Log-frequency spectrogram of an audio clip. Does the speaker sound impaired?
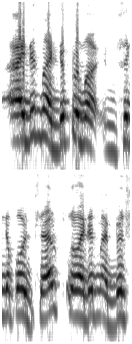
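Yes: cerebral palsy; from birth, breech delivery, ordered c-section not done, head stuck about 90 seconds, given 24 hours to live; turning 27, learned public speaking through Toastmasters; hyperreactive body when nervous on stage, strong shaking, spasms, abnormal breathing, fear of public speaking.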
